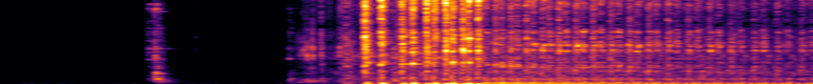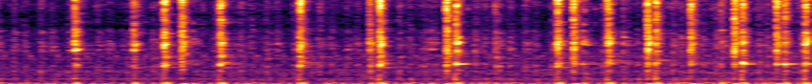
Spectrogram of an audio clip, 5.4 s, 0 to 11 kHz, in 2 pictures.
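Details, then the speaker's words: Late-1990s Snapper SR1642 riding mower after throttle linkage fix, owner suspects lean running, more fuel given: cranks and catches then runs unevenly with stumbles and surges; rough running, cause unclear. "uh did that and it uh still doesn't run want to run like it's supposed to"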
